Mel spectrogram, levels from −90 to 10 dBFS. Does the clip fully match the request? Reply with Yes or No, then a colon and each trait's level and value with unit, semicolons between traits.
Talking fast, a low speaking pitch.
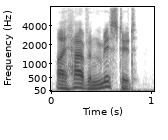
Yes: fast, 230 wpm; low, 125 Hz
